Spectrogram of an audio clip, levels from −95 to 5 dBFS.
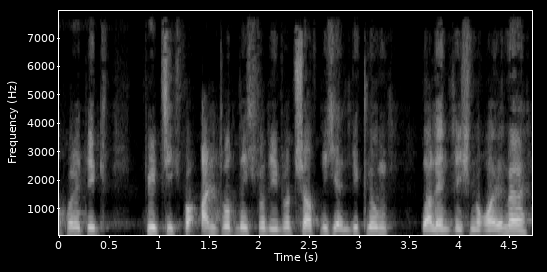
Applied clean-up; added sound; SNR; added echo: neural mask model DeepFilterNet 3.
